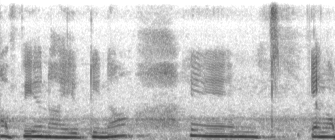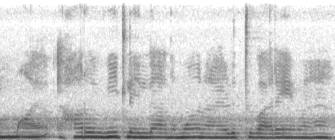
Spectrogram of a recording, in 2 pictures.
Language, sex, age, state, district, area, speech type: Tamil, female, 18-30, Tamil Nadu, Tiruvannamalai, urban, spontaneous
